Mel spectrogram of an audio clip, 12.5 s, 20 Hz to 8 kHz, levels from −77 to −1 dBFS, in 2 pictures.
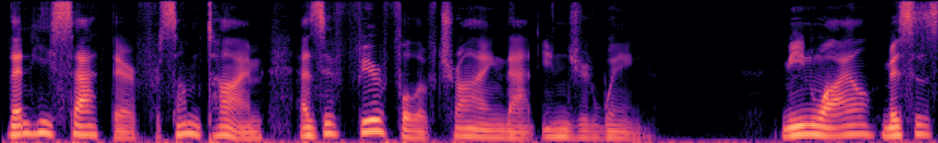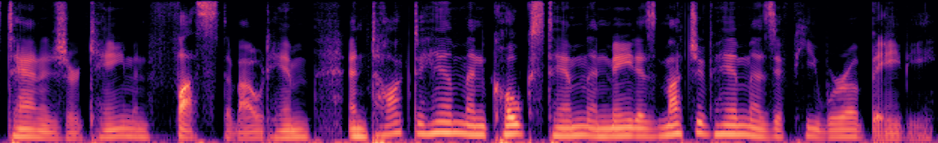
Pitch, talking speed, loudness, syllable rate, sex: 115 Hz, 200 wpm, -21 LUFS, 5.2 syllables/s, male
